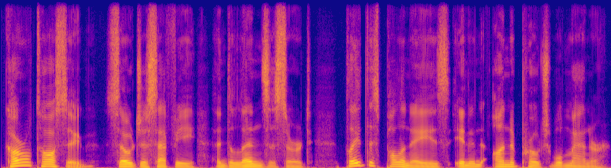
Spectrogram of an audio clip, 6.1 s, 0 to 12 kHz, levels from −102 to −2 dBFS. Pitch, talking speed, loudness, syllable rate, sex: 115 Hz, 145 wpm, -19 LUFS, 5.1 syllables/s, male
